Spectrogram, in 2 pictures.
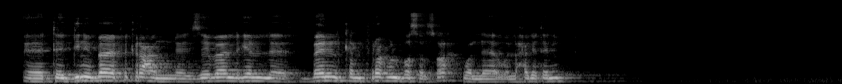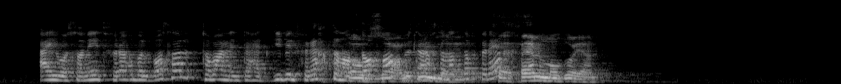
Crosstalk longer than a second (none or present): present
